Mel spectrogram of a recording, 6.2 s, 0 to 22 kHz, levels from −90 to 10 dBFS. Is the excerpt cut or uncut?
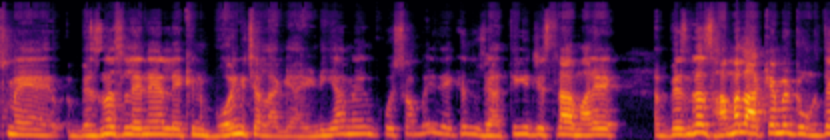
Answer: cut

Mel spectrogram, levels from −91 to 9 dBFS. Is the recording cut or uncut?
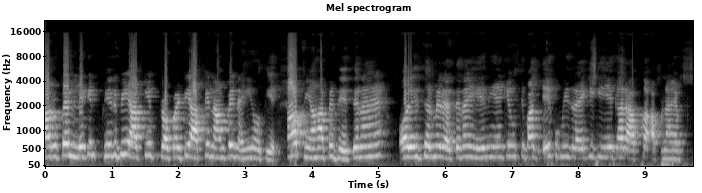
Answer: cut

